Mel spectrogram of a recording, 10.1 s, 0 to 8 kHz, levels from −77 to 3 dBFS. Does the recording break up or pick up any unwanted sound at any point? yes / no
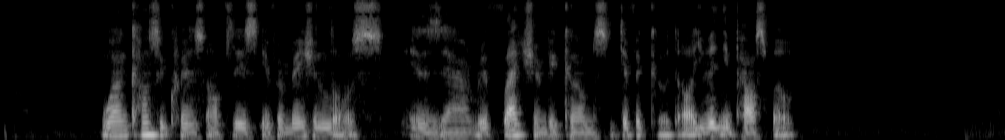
no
